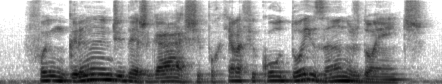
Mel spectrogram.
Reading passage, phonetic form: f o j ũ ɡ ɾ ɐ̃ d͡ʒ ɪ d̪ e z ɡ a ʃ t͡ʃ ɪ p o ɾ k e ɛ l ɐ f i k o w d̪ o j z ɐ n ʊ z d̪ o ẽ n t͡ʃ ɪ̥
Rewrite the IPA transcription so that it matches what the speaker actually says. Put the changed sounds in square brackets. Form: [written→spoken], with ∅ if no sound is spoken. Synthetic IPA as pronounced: f o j ũ ɡ ɾ ɐ̃ d͡ʒ ɪ d̪ e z ɡ a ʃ t͡ʃ ɪ p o ɾ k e ɛ l ɐ f i k o w d̪ o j z [ɐ→ɐ̃] n ʊ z d̪ o ẽ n t͡ʃ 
